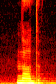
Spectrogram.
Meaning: 1. above, over (indicates the location, presence of someone or something on top of someone or something) 2. than (used to name the object of comparison)
- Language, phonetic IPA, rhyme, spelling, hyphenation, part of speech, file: Belarusian, [nat], -at, над, над, preposition, Be-над.ogg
